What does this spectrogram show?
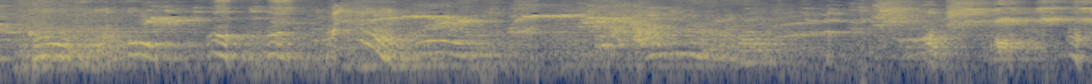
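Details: Fledging Congo and Timneh African grey parrots indoors near Dallas, Texas, uttering overlapping squawks, rising and falling whistled calls and rasping chatter from several birds.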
